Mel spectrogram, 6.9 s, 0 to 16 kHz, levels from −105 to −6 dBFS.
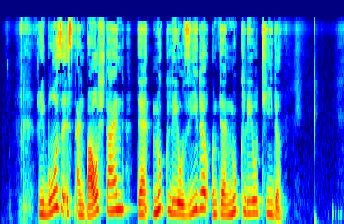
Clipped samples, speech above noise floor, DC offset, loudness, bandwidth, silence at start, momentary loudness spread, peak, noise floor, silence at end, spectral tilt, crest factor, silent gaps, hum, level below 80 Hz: under 0.1%; 43 dB; under 0.1%; -23 LUFS; 11.5 kHz; 0.4 s; 9 LU; -4 dBFS; -65 dBFS; 0.6 s; -5 dB/octave; 20 dB; none; none; -64 dBFS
